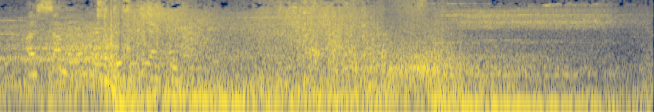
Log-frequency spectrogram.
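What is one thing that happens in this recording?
A game explosion booms and rumbles loudly.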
